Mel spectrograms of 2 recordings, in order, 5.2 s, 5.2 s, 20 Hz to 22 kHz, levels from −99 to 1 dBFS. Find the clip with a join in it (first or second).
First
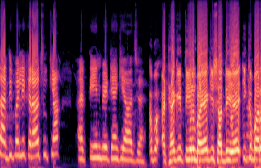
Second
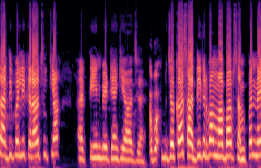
second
